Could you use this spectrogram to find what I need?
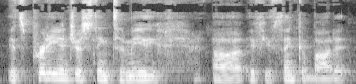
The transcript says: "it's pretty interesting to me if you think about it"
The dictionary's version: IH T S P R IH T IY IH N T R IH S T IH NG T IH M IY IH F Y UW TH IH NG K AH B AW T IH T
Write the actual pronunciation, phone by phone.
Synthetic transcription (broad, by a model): IH T S P R IH T IY IH N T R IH S T IH NG T IH M IY IH F Y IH TH IH NG K AH B AW T IH T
